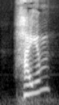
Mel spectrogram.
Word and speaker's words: Haim: Fans of, I always thought it was Haim, but it's Haim. – Haim? – Yeah, Haim. – Haim. – Okay. They say it's two syllables. Haim.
